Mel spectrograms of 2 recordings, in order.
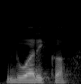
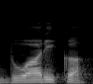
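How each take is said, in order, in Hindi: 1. अंतिम 'ka' से पहले 'i' स्वर बोला जाता है। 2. अंतिम 'ka' से पहले 'i' स्वर बोला जाता है।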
